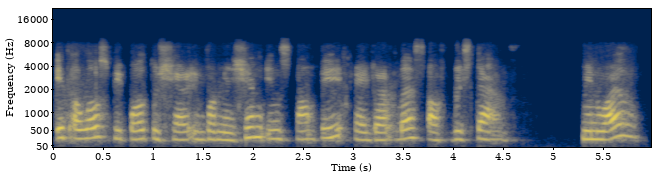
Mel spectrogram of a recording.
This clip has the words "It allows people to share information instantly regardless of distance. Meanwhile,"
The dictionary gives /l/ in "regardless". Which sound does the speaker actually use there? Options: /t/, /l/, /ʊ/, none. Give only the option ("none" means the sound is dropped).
/l/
